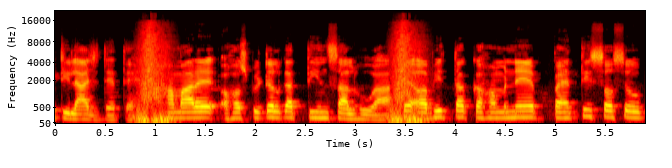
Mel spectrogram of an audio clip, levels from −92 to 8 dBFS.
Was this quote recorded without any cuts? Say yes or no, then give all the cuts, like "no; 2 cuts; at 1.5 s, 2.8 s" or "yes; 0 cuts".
no; 2 cuts; at 1.0 s, 3.4 s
